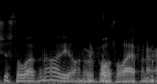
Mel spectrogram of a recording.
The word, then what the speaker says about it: Eleven Audio: and we asked him Michael, oh it's just 11 Audio. And we're both laughing our ass off because it's like we're trying to pronounce G audio.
